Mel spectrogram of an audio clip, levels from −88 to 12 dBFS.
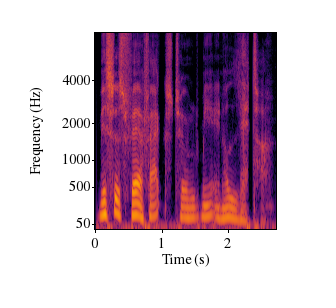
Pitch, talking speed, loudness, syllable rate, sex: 120 Hz, 155 wpm, -19 LUFS, 3.4 syllables/s, male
